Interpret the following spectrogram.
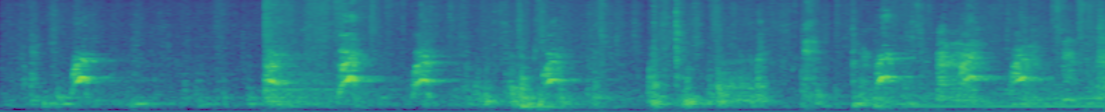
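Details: High, short puppy barks from Cleo's litter at play on the kennel deck, coming in uneven bursts, some close together, others after short pauses, over light shuffling and background rustle.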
